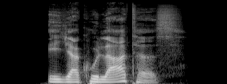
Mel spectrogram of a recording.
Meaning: genitive singular of Ejakulat
- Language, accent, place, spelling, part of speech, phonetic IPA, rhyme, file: German, Germany, Berlin, Ejakulates, noun, [ˌejakuˈlaːtəs], -aːtəs, De-Ejakulates.ogg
